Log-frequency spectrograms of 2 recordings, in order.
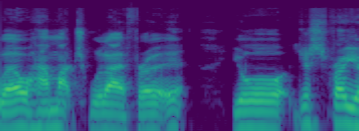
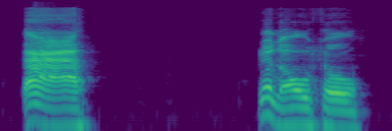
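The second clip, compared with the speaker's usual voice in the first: put-on sheep-like voice, louder; 4 dB louder than usual. Acting out Leon Edwards answering a question: Leon Edwards impression. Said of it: "that's how Leon Edwards responds to someone saying a sentence".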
